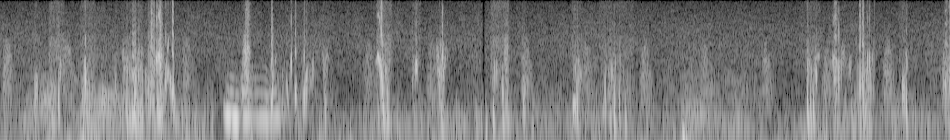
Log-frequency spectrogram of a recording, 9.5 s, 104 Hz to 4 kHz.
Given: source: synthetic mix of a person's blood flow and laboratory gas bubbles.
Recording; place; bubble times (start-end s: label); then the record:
Doppler ultrasound of blood flow; subclavian vein
0.34-0.41 s: bubbles
0.49-0.65 s: bubbles
0.80-1.08 s: bubbles
1.14-1.80 s: bubbles
2.42-2.54 s: bubbles
2.67-3.17 s: bubbles
3.21-3.29 s: bubbles
3.47-3.49 s: bubbles
3.74-3.93 s: bubbles
4.12-4.21 s: bubbles
4.36-4.48 s: bubbles
4.90-5.12 s: bubbles
5.21-5.28 s: bubbles
5.71-5.83 s: bubbles
5.99-6.34 s: bubbles
8.05-8.20 s: bubbles
8.31-8.53 s: bubbles
8.55-8.75 s: bubbles
8.99-9.12 s: bubbles
9.42-9.51 s: bubbles
From the record:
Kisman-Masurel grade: 232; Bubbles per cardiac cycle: several, 3 to 8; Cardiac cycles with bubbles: 50 to 99%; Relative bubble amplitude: moderate (0.250 to 0.450); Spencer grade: 3 (all of the cardiac periods contain showers or single bubble signals, but not dominating or overriding the cardiac motion signals); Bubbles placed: anywhere in the cardiac cycle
